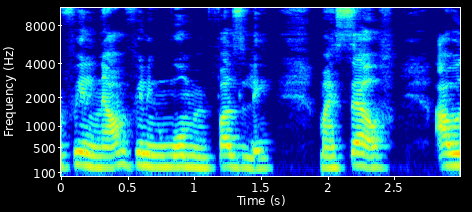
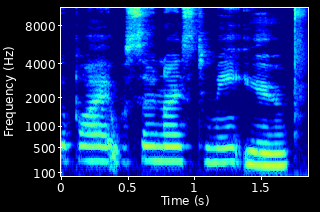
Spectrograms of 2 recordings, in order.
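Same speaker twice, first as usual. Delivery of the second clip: courteous, well-mannered, pitched-up tone; 7 semitones higher, 10 dB quieter than usual. Retelling how a man said goodbye: imitating a man's polite goodbye. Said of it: "the way I'm doing their voice".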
